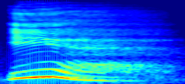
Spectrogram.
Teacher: Et on donne ha sa rakhawa. Écoulement du son.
